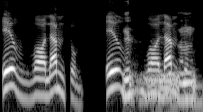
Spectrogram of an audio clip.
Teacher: Za masuk ke dalam za.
